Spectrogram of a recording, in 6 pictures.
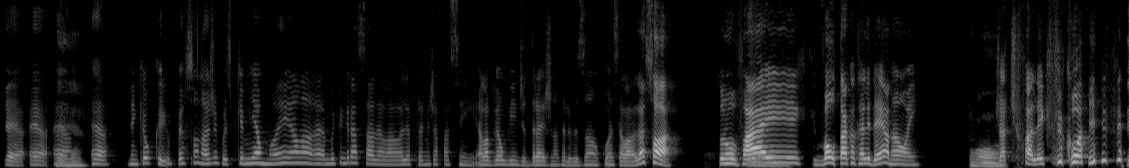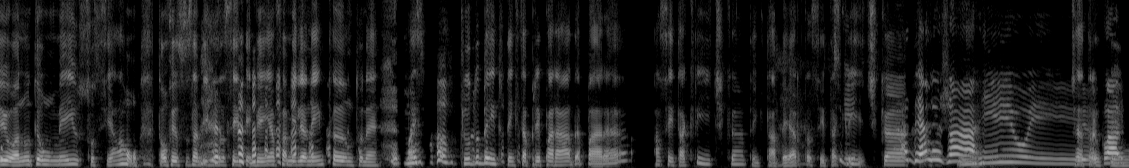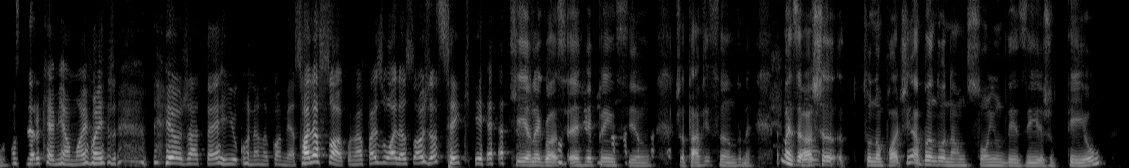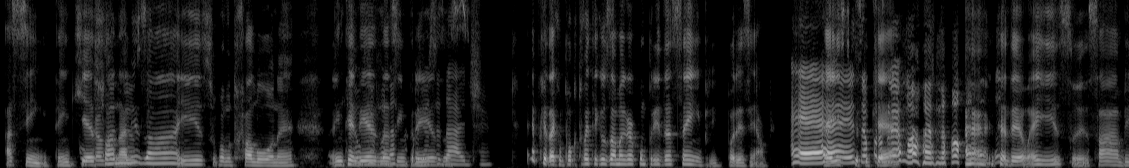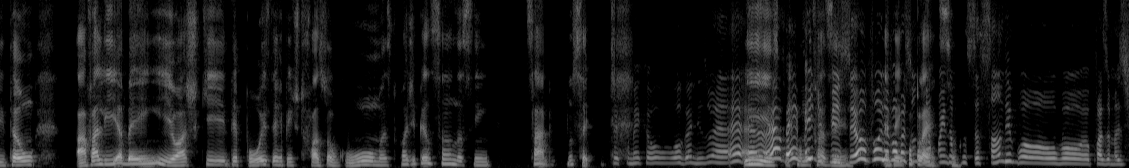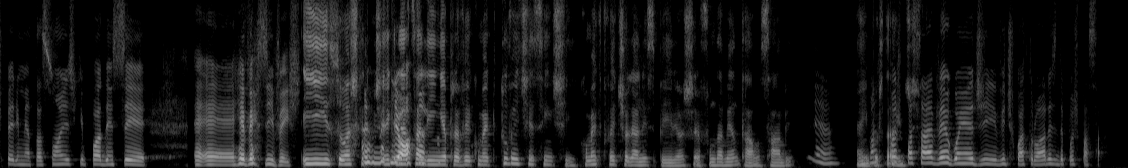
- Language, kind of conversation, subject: Portuguese, advice, Como posso mudar meu visual ou estilo sem temer a reação social?
- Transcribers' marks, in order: tapping; in English: "dread"; laughing while speaking: "ficou horrível"; laugh; laughing while speaking: "Nem tanto"; other background noise; chuckle; laughing while speaking: "sei que é comigo"; "repreensão" said as "repreencião"; laughing while speaking: "é não"; laughing while speaking: "É melhor"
